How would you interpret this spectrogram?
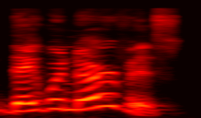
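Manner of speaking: ordinary delivery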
